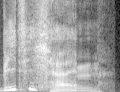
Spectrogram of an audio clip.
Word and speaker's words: Bietigheim: In das Abenteuerland Bietigheim. Ah, ja, äh, Betonung auf äh, bieten im Sinne von äh, schlagen.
